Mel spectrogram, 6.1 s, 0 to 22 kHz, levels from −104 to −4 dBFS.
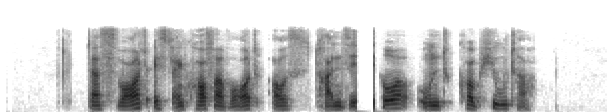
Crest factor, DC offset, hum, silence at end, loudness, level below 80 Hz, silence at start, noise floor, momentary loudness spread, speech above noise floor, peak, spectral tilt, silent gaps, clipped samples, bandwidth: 20 dB; under 0.1%; none; 0.8 s; -24 LUFS; -66 dBFS; 0.9 s; -85 dBFS; 8 LU; 63 dB; -4 dBFS; -6 dB/octave; none; under 0.1%; 8 kHz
